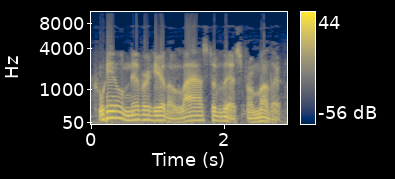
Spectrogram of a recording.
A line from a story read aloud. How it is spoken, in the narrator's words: he laughed and said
